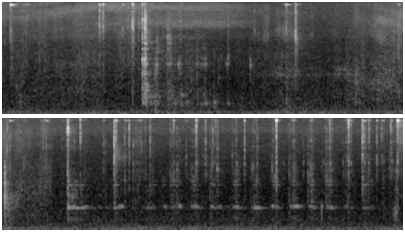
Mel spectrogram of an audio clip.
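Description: Light clicks and knocks of pneumatic air-line fittings being handled and coupled onto a pipe-cleaning machine's air motor, coming thicker in the second half. A faint steady tone joins in about six seconds in.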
